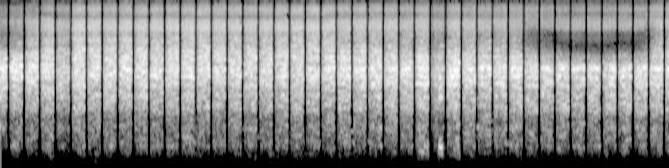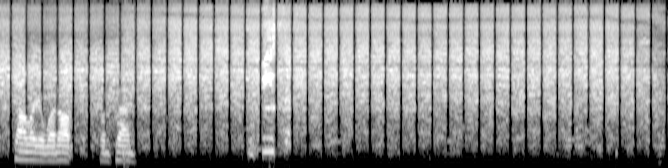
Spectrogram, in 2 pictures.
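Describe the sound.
Continuous choppy radio static from a spirit box sweeping rapidly through stations during a live paranormal session, pulsing in a fast, even rhythm, with brief snatches of voice breaking through near the middle and a short spoken remark.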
